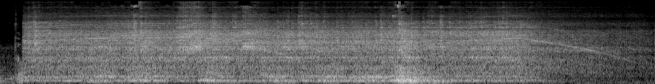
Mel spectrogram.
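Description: A power drill whirs steadily at close range for several seconds with a gritty mechanical grind, then winds down near the end, while removing a cross member from a 1935 Chevy Master Deluxe.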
